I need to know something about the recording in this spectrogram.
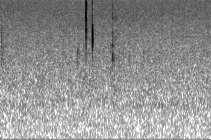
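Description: Near silence with a few faint clicks about a second in, from a stylus writing on a pen tablet.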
